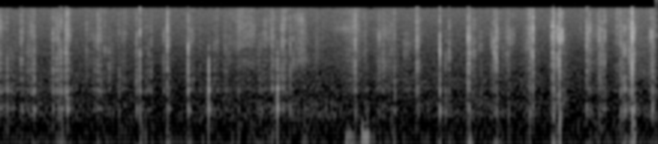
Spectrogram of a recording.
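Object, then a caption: Paperback book with card cover. A "Stochastik für Dummies" paperback with a glossy card cover and a solid stack of pages is held upright while fingertips and nails tap and scratch across its cover. The result is a quiet, rapid patter of soft, dull, low-pitched taps mixed with faint scratchy strokes, with a few slightly louder knocks scattered through the clip.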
